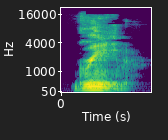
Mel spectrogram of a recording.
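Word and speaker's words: Gruene: Green. It's pronounced green, but it looks like grün, which, of course, is the German word for green.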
